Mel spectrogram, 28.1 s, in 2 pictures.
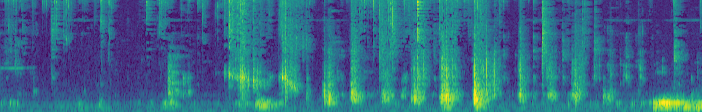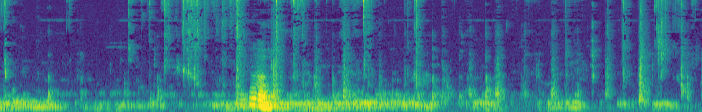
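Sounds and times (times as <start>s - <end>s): crunching and chewing: 0.0s - 28.0s.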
